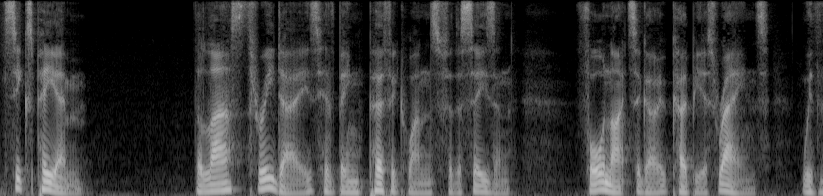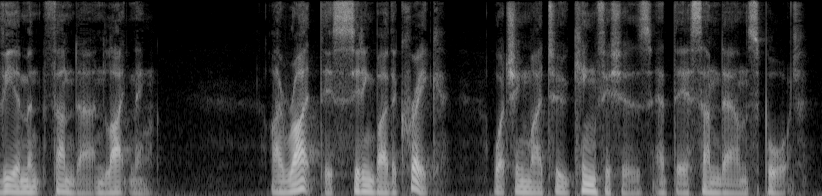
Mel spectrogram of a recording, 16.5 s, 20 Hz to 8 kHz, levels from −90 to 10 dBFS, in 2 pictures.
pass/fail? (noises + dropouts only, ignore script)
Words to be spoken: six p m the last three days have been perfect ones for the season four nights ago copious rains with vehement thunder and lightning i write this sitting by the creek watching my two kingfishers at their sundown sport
pass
